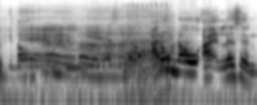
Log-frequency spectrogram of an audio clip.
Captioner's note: group agreeing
